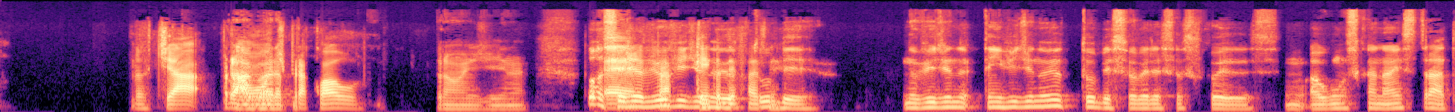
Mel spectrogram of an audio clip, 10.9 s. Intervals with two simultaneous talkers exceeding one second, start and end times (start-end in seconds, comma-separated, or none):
4.5-5.9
